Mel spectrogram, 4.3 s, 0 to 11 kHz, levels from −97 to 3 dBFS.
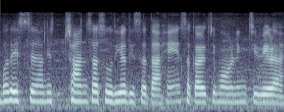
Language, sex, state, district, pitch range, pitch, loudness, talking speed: Marathi, female, Maharashtra, Mumbai Suburban, 205-230 Hz, 215 Hz, -16 LUFS, 140 wpm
